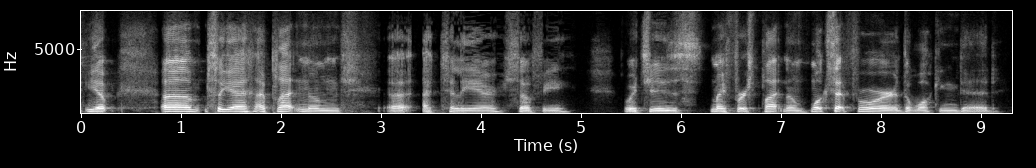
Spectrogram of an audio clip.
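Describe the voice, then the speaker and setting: Excitable, foul-mouthed young man hosting a podcast. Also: medium pitch, measured pace, gravelly, lo-fi sound. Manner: excitable, swears a lot, animated. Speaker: podcast host. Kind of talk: casual podcast chat.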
